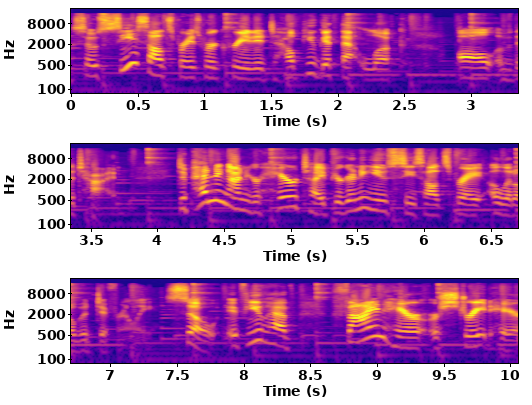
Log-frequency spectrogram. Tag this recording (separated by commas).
Speech, Music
